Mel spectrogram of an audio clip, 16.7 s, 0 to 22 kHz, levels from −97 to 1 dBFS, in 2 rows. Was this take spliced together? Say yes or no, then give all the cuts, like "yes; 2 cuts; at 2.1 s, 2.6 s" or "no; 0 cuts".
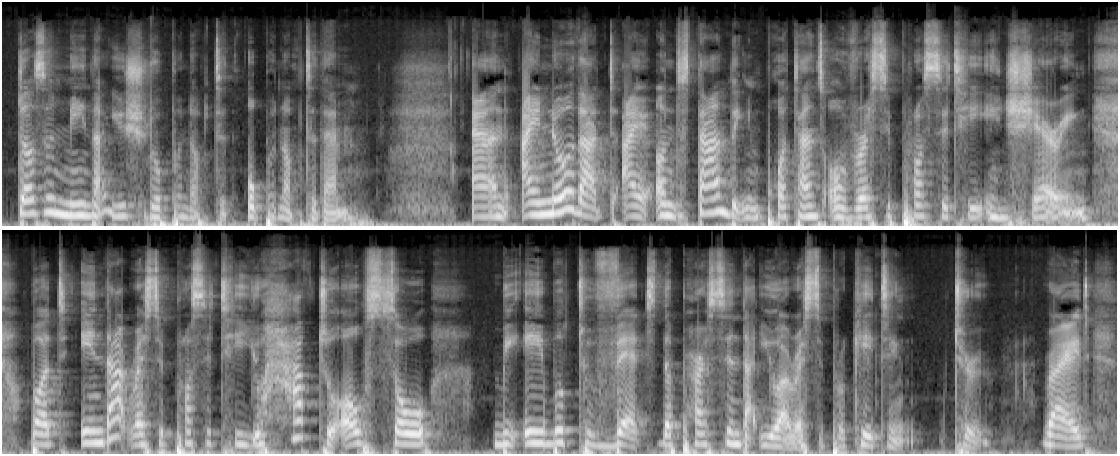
no; 0 cuts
